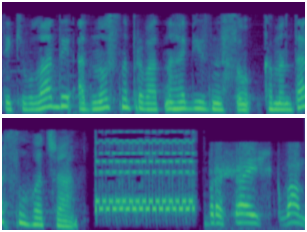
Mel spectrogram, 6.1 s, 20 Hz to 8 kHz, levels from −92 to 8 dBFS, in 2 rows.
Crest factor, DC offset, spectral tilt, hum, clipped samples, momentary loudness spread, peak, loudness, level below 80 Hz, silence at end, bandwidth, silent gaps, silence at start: 12 dB; under 0.1%; -10.5 dB/octave; none; under 0.1%; 5 LU; -12 dBFS; -25 LUFS; -62 dBFS; 0 s; 5.8 kHz; none; 0.05 s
